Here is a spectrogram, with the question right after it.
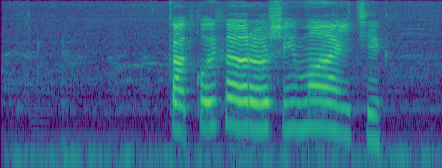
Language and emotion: Russian, positive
